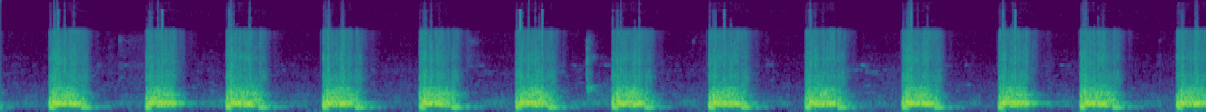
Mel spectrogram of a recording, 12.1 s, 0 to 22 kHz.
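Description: Regular heartbeats at about 62 a minute, each followed by a harsh blowing noise that builds and fades within systole: an aortic ejection systolic murmur.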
